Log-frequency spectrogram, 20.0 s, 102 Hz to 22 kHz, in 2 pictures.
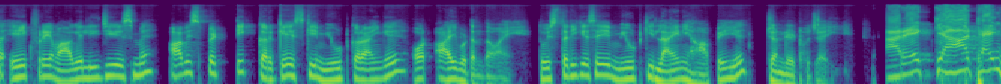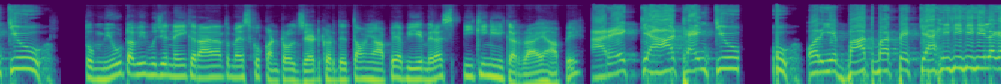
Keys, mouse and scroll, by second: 2.9 click, 7.7 middle click, 8.7 space, 10.5 space, 13.1 ctrl+z, 15.1 click, 15.8 space, 17.4 space, 17.7 space.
